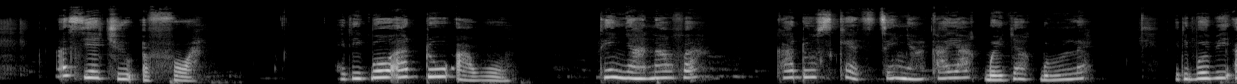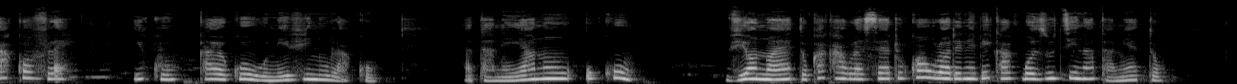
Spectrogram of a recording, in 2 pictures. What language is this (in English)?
Ikposo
